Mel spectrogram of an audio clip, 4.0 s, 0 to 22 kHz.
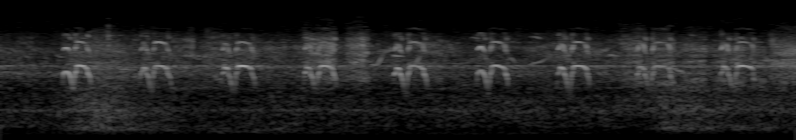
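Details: Eurasian oystercatcher flying over a river, voice carrying from afar, 27 June 2023; a regular series of sharp piping notes, slightly uneven in loudness.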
